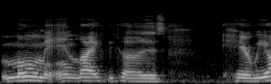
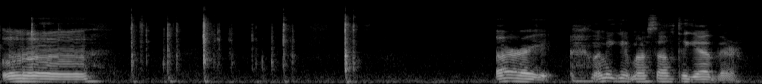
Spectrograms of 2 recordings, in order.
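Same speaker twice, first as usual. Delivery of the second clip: crying while talking, lower and quieter; 4 semitones lower, 6 dB quieter than usual. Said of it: "I don't know why I'm crying right now".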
